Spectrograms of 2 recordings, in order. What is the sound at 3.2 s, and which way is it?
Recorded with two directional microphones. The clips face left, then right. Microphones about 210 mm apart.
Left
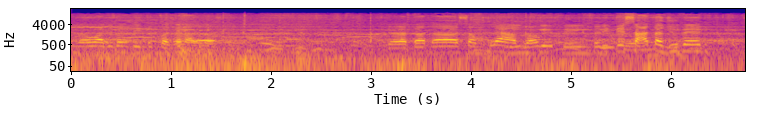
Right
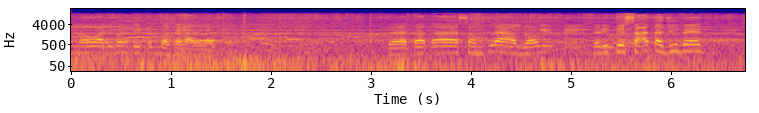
Speech, 10° right (ahead or behind).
